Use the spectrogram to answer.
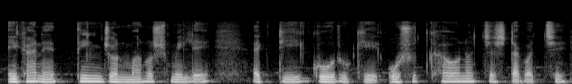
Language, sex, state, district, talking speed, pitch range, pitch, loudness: Bengali, male, Tripura, West Tripura, 105 wpm, 115-130 Hz, 120 Hz, -19 LUFS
